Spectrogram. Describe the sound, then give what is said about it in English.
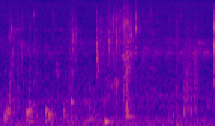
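Someone drinks water and spills it on themselves: water splashes and drips, with small gulping and sloshing sounds, a few sharp droplet clicks and a brief spill near the end, no talking. “Get some water and drink it, please, okay?”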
